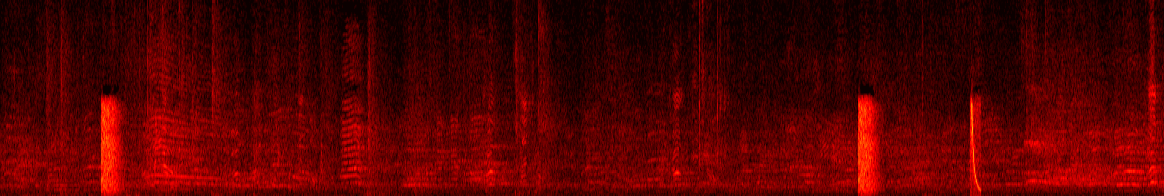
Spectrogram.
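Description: Taekwondo kicks smacking onto padded body protectors, two loud sharp hits about a second and a half in and near thirteen seconds, over the chatter and shouts of a busy sports hall. A brief falling whistle-like tone follows the second hit.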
